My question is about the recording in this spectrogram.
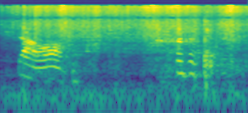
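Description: A quavering animal call about a quarter second in, wavering up and down in pitch for about half a second, then a shorter call near the end.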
